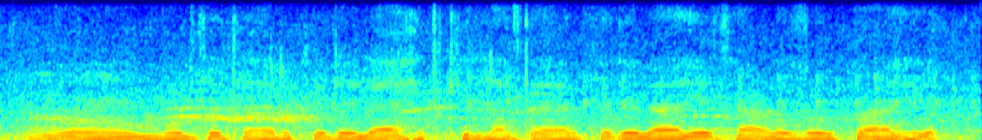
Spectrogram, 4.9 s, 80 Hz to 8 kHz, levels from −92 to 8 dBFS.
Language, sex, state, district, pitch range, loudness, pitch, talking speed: Marathi, female, Maharashtra, Dhule, 175-180 Hz, -21 LUFS, 180 Hz, 145 wpm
